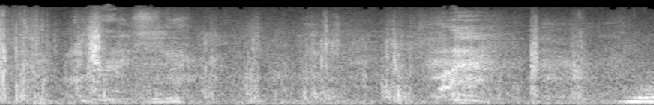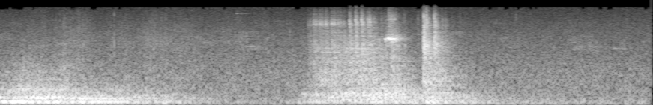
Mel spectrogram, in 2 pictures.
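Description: A teenage boy's effort noises, grunts and groans, as he struggles to walk on a leg that won't lift. There is one long held groan about halfway through and a harsh, breathy strain near the end.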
